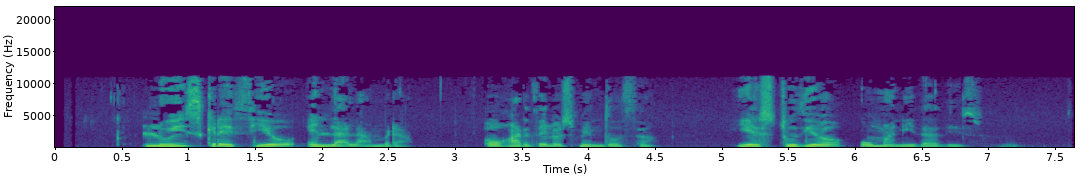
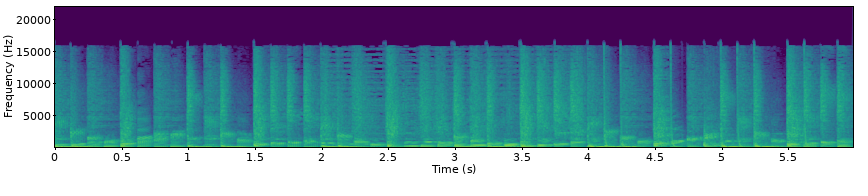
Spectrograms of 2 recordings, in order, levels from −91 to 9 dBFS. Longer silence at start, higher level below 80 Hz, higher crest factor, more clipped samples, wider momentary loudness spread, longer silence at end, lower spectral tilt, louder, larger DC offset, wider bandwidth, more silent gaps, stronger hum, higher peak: first, 0.65 s vs 0 s; second, -70 dBFS vs -24 dBFS; about the same, 20 dB vs 16 dB; neither; first, 13 LU vs 3 LU; first, 0.4 s vs 0 s; about the same, -4 dB/octave vs -4 dB/octave; about the same, -20 LUFS vs -18 LUFS; second, under 0.1% vs 3%; second, 11.5 kHz vs 17 kHz; neither; neither; about the same, -2 dBFS vs -2 dBFS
